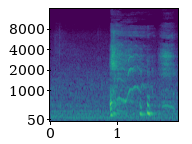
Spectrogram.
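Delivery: bright burst of laughter. Real, not acted. Laughs at own gossip.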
